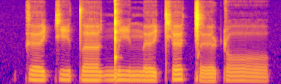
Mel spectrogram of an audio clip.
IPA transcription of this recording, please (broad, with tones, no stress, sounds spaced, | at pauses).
k ɘː˧ c i˧ t̪ ɜː˧ ŋ͡ǃ i˧ n̪ ɘː˧ cʰ ɘ˦ ǀ ɘː˨ ʈ ɔː˦˨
